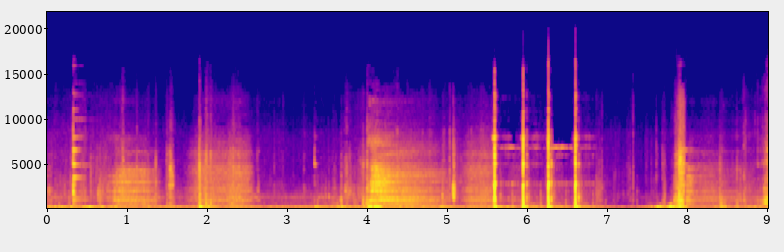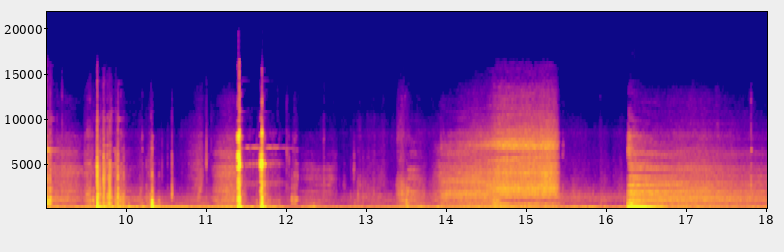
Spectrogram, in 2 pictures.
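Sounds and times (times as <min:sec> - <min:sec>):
heavy breathing: 0:00.6 - 0:02.8, 0:03.9 - 0:06.0, 0:07.9 - 0:09.6, 0:10.8 - 0:15.6, 0:16.2 - 0:18.0
hammer driving nails: 0:05.6 - 0:07.0, 0:11.3 - 0:12.0.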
